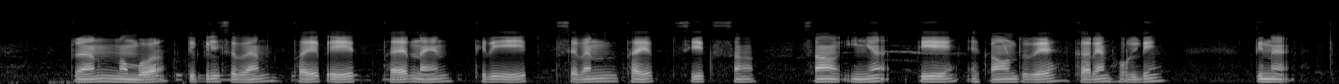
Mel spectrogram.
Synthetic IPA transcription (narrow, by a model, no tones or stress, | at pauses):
pɾanːɔ̃mbɔɾʈipilsɛbɛnpʰajbeʈ̚pʰajbnajnt̪ʰɾieʈ̚ | sɛbɛnpʰajb̚ | siksa | sãiɲaʔpeɛkawɳʈɾɛkaɾɛnɦolɖiŋ | t̪inaʔ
